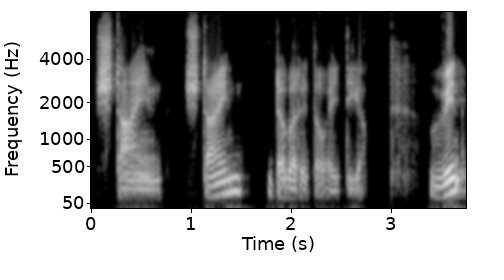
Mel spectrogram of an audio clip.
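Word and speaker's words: Stein: سره او کله چې په سر د کلمه کې راشي بیا شین تلفظ کېږي مثلا شټاین ډبرې ته وایي تیږه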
